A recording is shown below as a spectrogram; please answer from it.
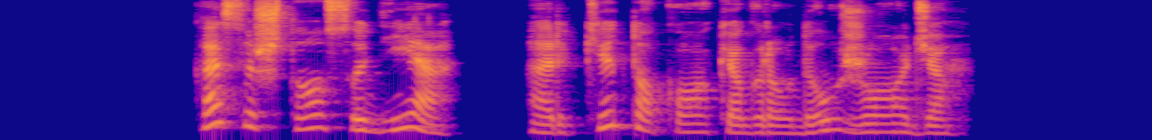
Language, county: Lithuanian, Alytus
